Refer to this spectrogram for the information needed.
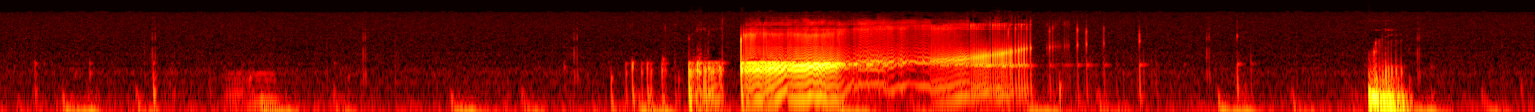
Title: Stomach Sound ASMR | My Stomach Makes Noises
